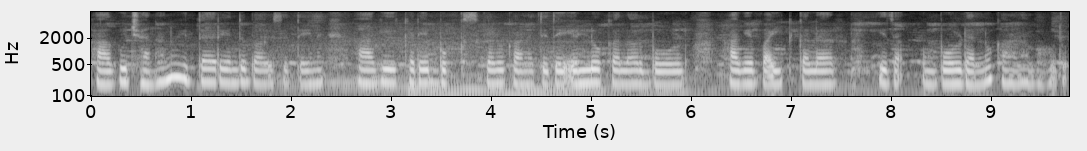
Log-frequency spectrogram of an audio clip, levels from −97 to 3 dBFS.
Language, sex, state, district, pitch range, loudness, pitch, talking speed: Kannada, female, Karnataka, Dharwad, 180-195 Hz, -16 LUFS, 185 Hz, 130 wpm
